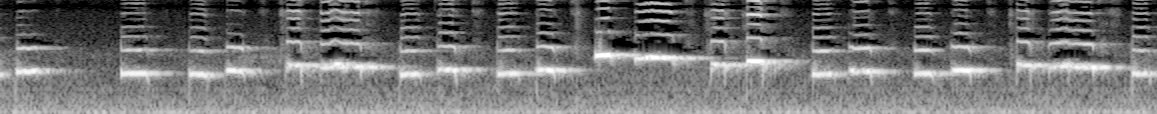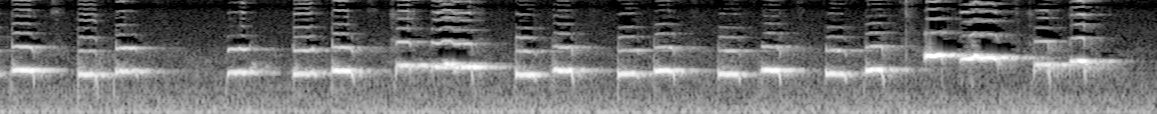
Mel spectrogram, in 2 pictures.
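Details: Whistled Pythagora Switch opening theme from a pet cockatiel: long runs of crisp short notes, nearly continuous and rhythmic, occasional higher sliding notes, one short gap midway. Only faint low room noise accompanies the tune.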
